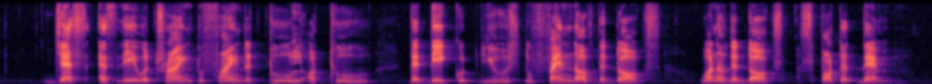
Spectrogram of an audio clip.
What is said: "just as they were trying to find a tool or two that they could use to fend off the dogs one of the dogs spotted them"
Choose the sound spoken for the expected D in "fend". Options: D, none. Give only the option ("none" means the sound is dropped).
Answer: D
